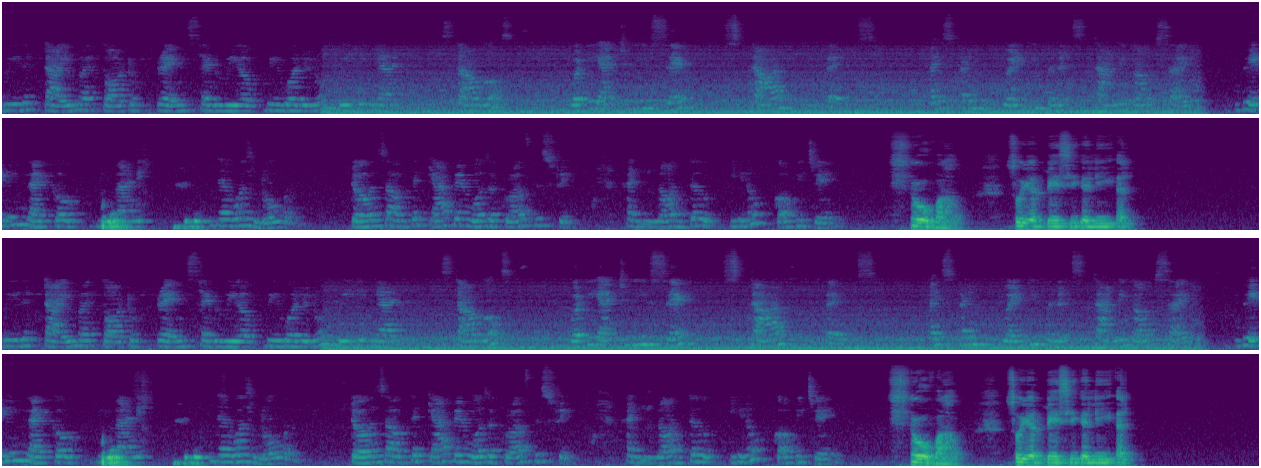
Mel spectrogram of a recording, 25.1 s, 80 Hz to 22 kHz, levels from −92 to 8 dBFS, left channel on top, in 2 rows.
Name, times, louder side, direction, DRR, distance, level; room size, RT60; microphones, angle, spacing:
voice 1, 0.0-4.1 4.5-5.1 5.5-6.9 7.3-8.5 9.3-12.0 12.3-14.0 14.3-15.6 16.1-18.3 18.6-21.0, right 3 dB, 85° right, 0.8 m, -46 dB
sound 1, 3.2-12.0, equal, 20° left, 0.8 m, -42 dB
voice 2, 13.6-13.9 14.4-14.6 21.5-23.8, right 3 dB, 40° right, 0.3 m, -28 dB
2.8 x 2.3 x 3.4 m
head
